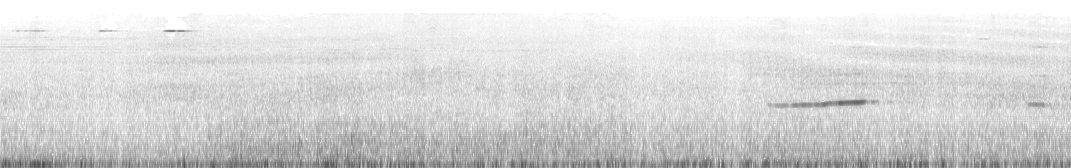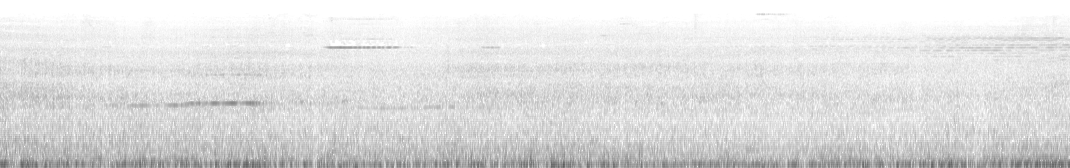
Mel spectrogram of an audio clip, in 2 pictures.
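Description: Wind rumbles low and steadily outdoors.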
